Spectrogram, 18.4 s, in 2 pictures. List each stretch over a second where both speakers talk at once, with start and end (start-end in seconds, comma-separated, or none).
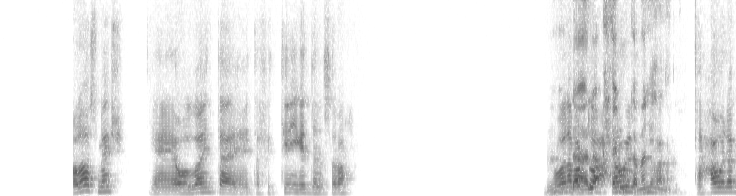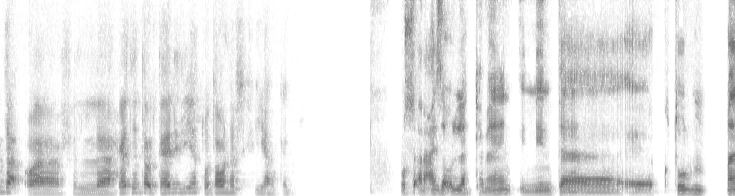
6.9-8.2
